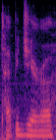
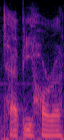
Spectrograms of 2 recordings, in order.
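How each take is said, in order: First: The middle consonant is a J sound. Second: The middle consonant is a soft H sound. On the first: The speaker calls it wrong. "not Tapijara, as I've heard some people call it" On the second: The speaker calls it right. "correct pronunciation"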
